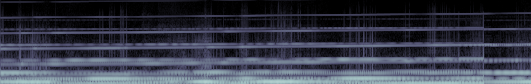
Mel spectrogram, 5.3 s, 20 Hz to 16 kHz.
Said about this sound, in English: Did the 288 record that distortion?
